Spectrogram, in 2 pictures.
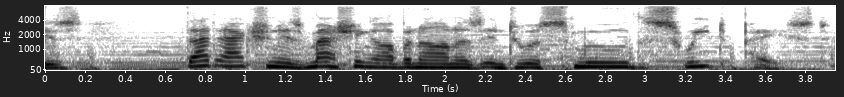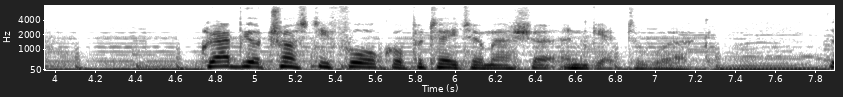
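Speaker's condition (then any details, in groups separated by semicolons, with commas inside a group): No condition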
